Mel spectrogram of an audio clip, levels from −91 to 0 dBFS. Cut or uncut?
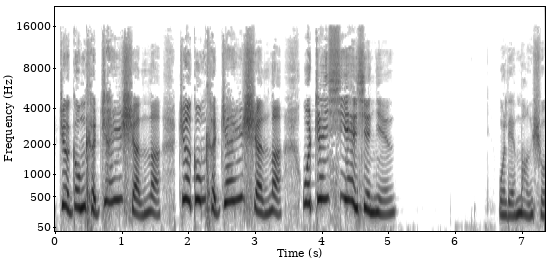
uncut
